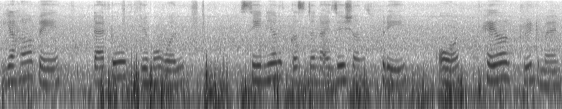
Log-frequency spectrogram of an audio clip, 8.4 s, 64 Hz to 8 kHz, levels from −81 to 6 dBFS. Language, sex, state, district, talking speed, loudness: Hindi, female, Rajasthan, Bikaner, 80 wpm, -19 LUFS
